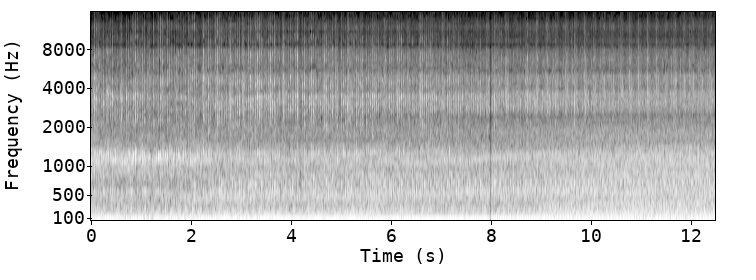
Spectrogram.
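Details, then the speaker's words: White 2-70 gas tractor test-fired during repairs after fuel was shut off for overflowing: deep, steady low rumble idle with an even beat, no misses or surging; runs cleanly. "I'm thinking that sweetheart [Music] really don't run bad at all"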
